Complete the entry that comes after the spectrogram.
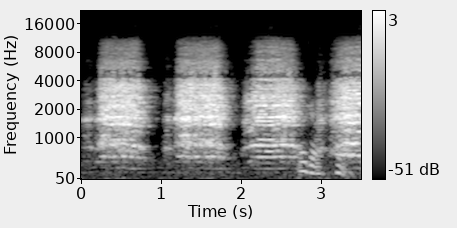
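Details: Four long, grating screeches from a house cockatoo, each about a second, separated by short breaks; the outburst follows it snatching its owner's glasses, and companion birds join in the screaming.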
